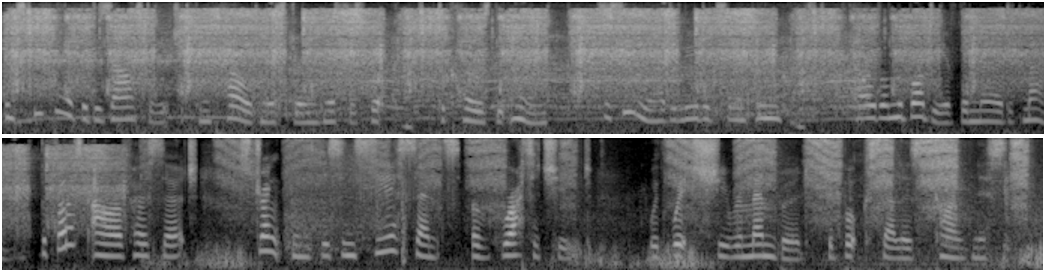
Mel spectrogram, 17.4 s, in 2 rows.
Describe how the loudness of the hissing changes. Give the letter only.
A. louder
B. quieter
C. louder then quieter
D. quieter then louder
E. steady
D.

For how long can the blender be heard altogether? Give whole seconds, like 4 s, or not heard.
7 s.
